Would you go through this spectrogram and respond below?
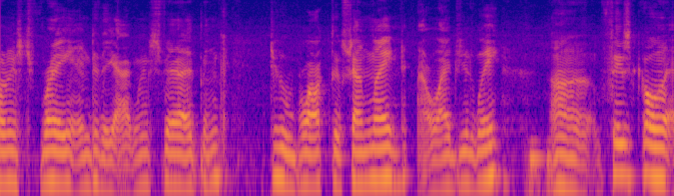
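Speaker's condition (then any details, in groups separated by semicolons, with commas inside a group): Cerebral palsy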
